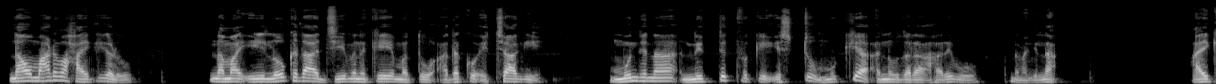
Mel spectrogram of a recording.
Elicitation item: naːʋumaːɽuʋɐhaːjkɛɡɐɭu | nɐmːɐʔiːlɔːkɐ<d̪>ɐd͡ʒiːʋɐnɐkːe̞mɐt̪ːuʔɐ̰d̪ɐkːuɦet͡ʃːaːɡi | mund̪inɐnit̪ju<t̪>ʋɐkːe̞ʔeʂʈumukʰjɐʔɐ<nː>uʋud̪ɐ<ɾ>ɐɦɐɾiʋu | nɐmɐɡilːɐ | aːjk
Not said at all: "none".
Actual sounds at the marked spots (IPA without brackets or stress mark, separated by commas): d̪, t̪, nː, ɾ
